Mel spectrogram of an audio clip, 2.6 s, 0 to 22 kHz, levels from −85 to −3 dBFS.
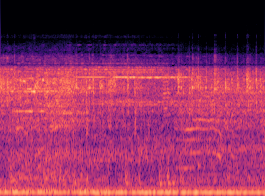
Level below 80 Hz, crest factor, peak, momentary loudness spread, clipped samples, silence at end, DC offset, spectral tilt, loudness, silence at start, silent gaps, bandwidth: -28 dBFS; 14 dB; -4 dBFS; 4 LU; under 0.1%; 0 s; under 0.1%; -3.5 dB/octave; -15 LUFS; 0 s; none; 9 kHz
